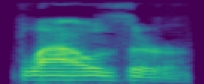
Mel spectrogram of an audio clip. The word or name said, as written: blowser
